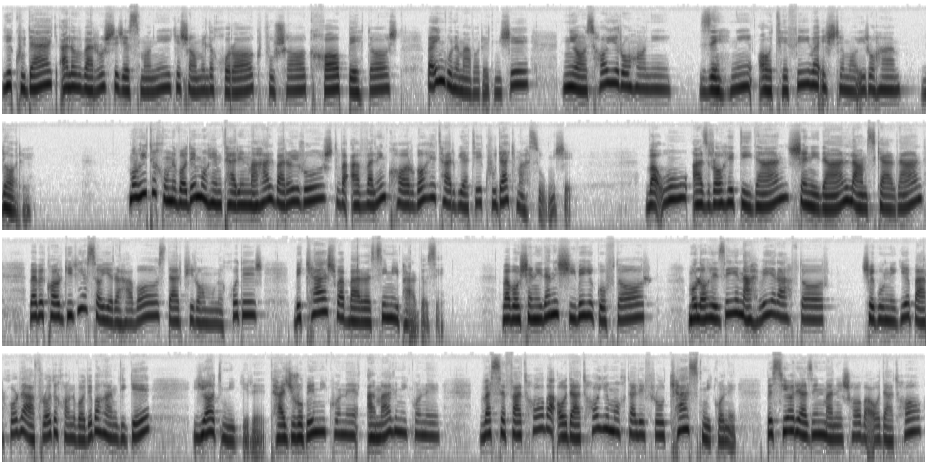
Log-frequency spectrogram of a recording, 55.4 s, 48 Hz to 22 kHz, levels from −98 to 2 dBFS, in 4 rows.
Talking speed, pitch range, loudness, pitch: 105 wpm, 180-235 Hz, -18 LUFS, 205 Hz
